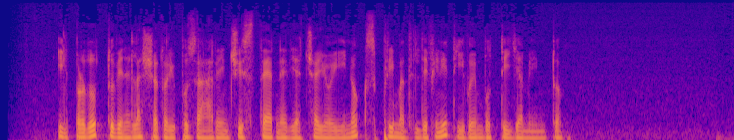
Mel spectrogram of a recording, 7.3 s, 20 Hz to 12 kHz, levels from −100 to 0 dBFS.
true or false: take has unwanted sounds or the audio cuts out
false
